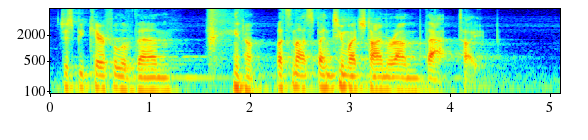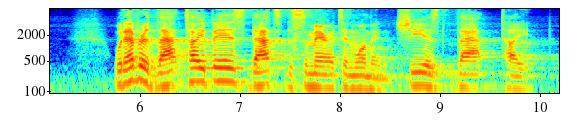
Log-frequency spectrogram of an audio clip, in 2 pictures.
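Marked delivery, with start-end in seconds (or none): 0.1-4.5 put-on low, hushed aside to the kids; hushed warning to kids. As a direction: warn them quietly so others won't hear.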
